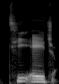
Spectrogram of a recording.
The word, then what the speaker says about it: through: The word through is spelled T-H-R-O-U-G-H, but pronounced through.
